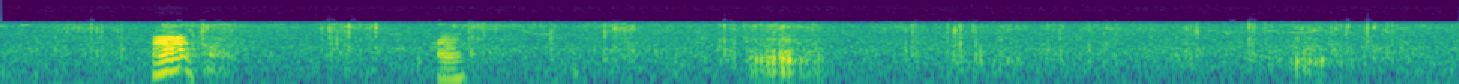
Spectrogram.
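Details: A Doberman named Xandro, searching for mice, gives a few short, harsh vocal bursts, the first loudest, spaced irregularly over a quiet background.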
